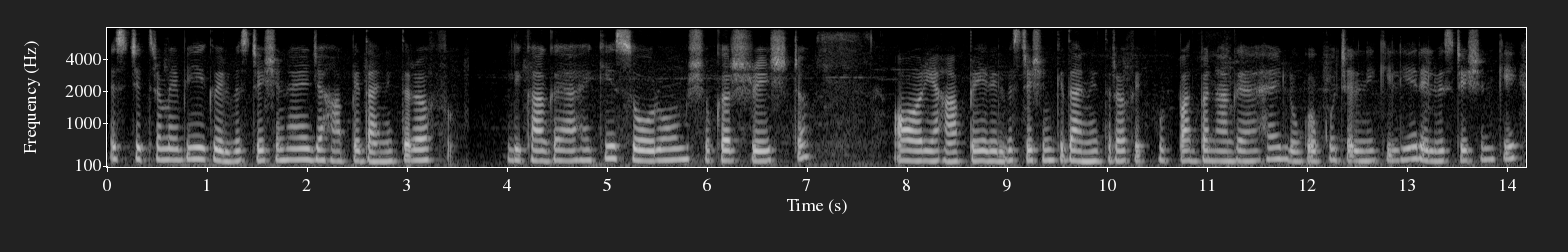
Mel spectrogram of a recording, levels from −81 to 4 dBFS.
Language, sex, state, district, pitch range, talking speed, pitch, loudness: Hindi, female, Uttar Pradesh, Etah, 210-235 Hz, 175 wpm, 220 Hz, -25 LUFS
